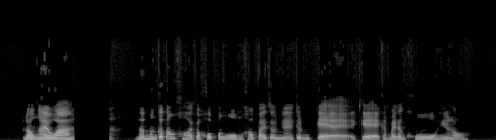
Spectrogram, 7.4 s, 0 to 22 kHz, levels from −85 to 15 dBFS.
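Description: At 1.10 s the player hits a rebuffering stall: its store of downloaded audio runs dry, so playback halts until the network delivers more. The speech drops abruptly into silence, and at 1.64 s it picks up again at exactly the point where it broke off. No part of the speech is lost. About 0.54 s of dead air is simply inserted, which lengthens the clip and leaves an unnatural gap in the flow.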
